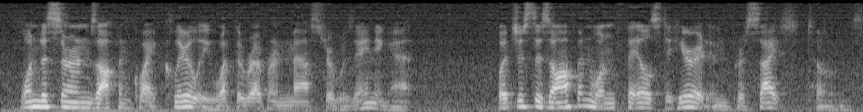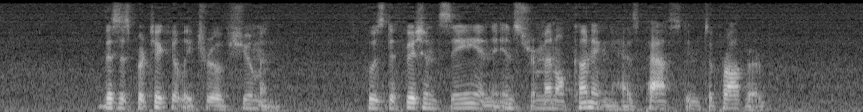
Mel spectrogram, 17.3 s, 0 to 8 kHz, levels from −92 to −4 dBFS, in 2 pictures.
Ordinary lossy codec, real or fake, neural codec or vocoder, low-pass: Opus, 64 kbps; fake; autoencoder, 48 kHz, 128 numbers a frame, DAC-VAE, trained on Japanese speech; 7.2 kHz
